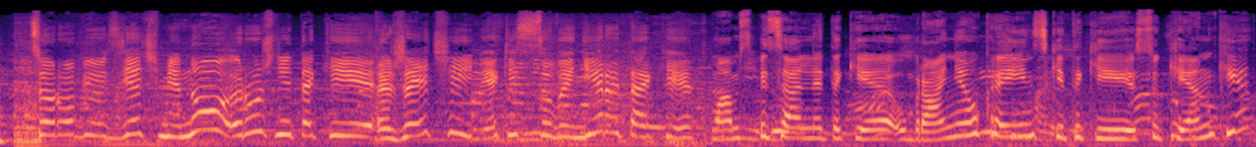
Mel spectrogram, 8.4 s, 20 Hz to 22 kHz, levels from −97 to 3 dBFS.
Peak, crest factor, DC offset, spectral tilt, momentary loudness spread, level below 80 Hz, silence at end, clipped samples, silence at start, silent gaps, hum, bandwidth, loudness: -2 dBFS; 14 dB; under 0.1%; -3 dB/octave; 4 LU; -46 dBFS; 0 s; under 0.1%; 0 s; none; none; 16.5 kHz; -16 LUFS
